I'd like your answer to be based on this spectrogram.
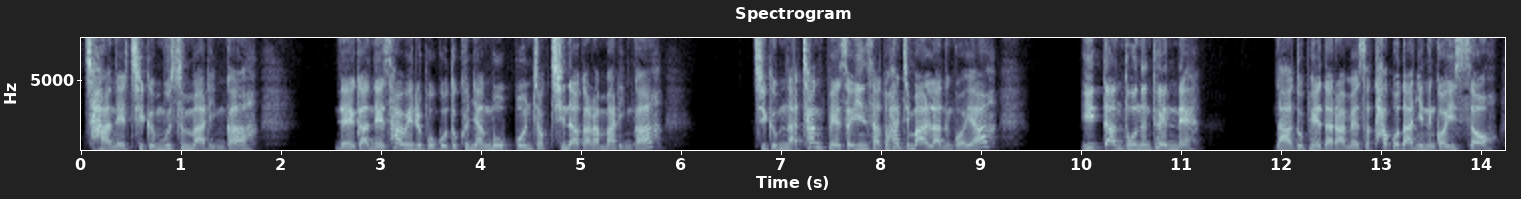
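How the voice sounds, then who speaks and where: A woman's voice: mid-range voice, normal speed, fairly bright tone, close to an everyday voice. A woman voicing a proud older mother-in-law who speaks in an indignant, scolding way.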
